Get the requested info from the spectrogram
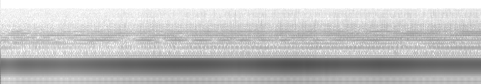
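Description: Native American flute holding one long, steady low note that swells gently in loudness.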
